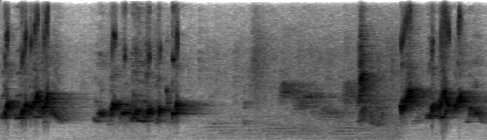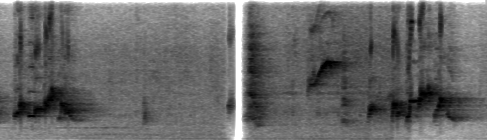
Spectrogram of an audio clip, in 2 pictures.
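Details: Red-whiskered bulbul, a Vietnamese songbird, pouring out lively warbled phrases, chattering tumbling notes repeated in clusters with short breaks, one high rising whistle near the end.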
